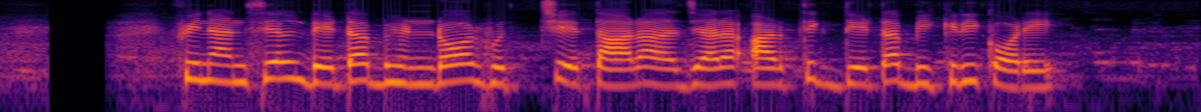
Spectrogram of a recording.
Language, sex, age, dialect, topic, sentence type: Bengali, female, 18-24, Standard Colloquial, banking, statement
